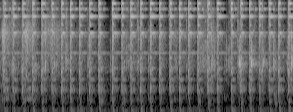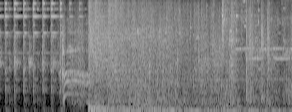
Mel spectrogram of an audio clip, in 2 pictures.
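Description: A small brass bell rung over and over in rapid dings, about four or five a second, for some seven seconds. Then a bomb explosion, a sudden loud blast with a deep rumble and crumbling debris. About a second before the end a fire alarm starts beeping.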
